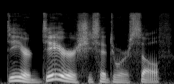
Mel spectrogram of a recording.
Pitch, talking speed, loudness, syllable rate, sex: 135 Hz, 205 wpm, -19 LUFS, 4.3 syllables/s, male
